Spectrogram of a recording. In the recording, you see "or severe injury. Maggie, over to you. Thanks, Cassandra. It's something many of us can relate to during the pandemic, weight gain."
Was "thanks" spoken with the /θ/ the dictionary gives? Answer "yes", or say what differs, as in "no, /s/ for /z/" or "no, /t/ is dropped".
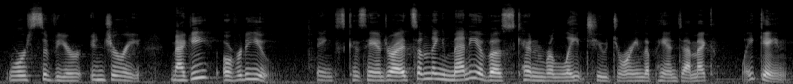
yes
